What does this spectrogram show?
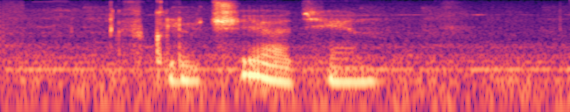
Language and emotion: Russian, sad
